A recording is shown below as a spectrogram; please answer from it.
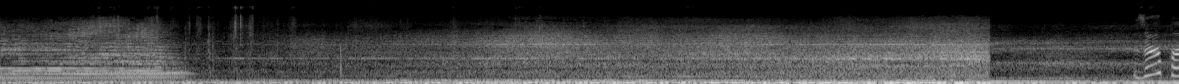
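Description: A train's locomotives roll past close by, a heavy continuous rumble and rattle of railcars that opens with a blast of the horn and ends with another horn sound, while people talk nearby.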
